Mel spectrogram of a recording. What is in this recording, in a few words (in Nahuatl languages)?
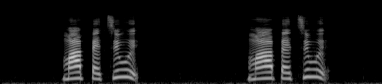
"maa petsiwi", Oapan, female; Oapan minimal pairs 2000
